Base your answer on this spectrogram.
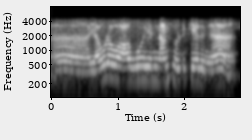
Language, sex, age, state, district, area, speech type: Tamil, female, 60+, Tamil Nadu, Virudhunagar, rural, conversation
